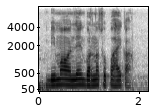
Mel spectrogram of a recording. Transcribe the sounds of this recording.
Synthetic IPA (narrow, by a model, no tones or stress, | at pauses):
bimaɔnlainbʱəɾnasopəɦajka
